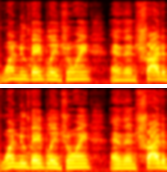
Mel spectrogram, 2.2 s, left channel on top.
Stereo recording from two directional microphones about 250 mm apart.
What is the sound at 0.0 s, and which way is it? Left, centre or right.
Speech, centre.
